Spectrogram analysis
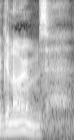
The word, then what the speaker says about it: Gnomes: I think these dudes might be about to be big, and that's the Gnomes.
